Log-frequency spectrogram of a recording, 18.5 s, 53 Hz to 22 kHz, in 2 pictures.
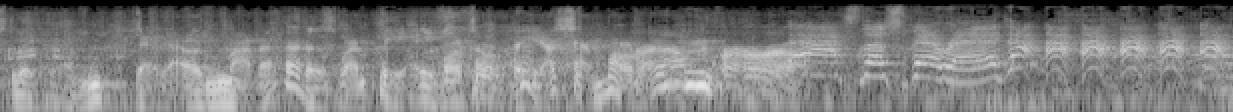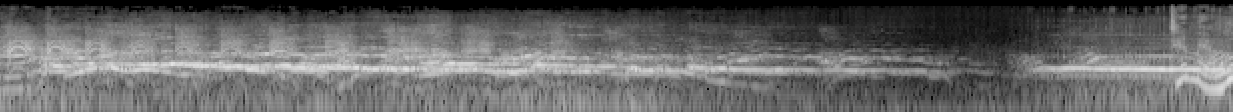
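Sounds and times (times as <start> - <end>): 
speech: 0.1 - 7.8
laughter: 1.4 - 6.1, 7.3 - 15.0
pack of wolves howling and yipping: 9.4 - 18.4.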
